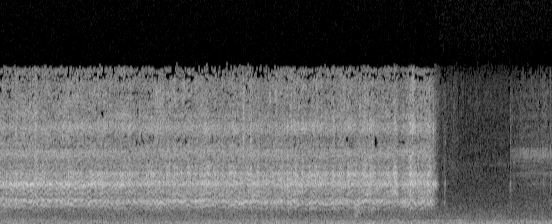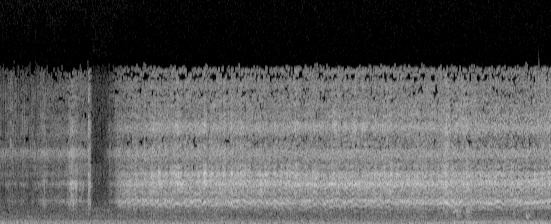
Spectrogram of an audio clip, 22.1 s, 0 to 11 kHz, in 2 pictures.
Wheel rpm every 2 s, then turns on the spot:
70, 70, 70, 70, 30, 10, 20, 70, 70, 70, 70.
10-12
